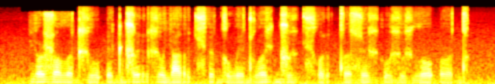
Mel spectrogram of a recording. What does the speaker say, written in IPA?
p j ɤ ʐ ɔ ð ɤ d ʒ u ʔ e d ɖ͡ʐ ø r ʒ o j a r t͡ɕʰ ø ɡ ɤ w e d w ɤ ʒ ɖ͡ʐ u ʒ t͡ɕʰ o r t ɤ z ø ʒ ʔ u ʒ u ʒ ð o ʔ ɤ d

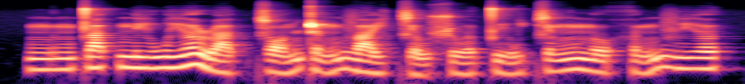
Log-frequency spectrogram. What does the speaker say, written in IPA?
ŋ ə˧ ŋ t̪ a˦˥ t̚ n i˧ w i˧˥ ə̯ ɹ a˨˩ t̚ c ɔ˨˩˦ n ʈ ə˨˩˦ ŋ v a˨˩ j c ə˨˩˨ w ʂ u˨˩˦ ə̯ t̪ i˨˩˦ w c ə˧˥ ŋ n o˨˩ h ə˨˩˦ ŋ v i˧ ə̯

